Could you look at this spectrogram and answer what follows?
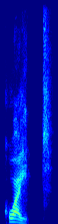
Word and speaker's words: quite: Ok, Eh, este no es kit, ¿verdad? Hace un ratito lo dije, ¿cómo se pronunciaba? Quite.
